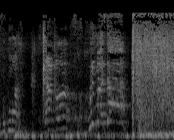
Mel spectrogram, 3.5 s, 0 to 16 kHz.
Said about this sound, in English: The thunderous roar of cannons has become increasingly sporadic here at this Ukrainian artillery position in Donbass. Just a year ago, these soldiers would unleash their artillery at least 40 times a day.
